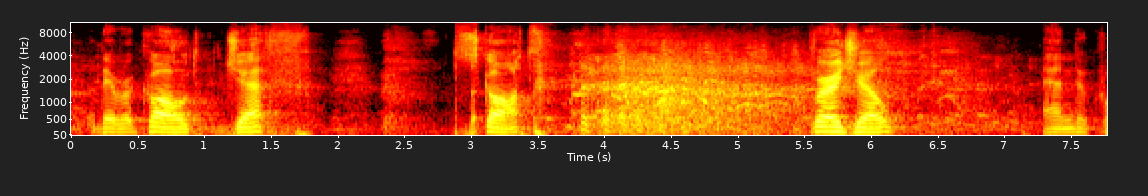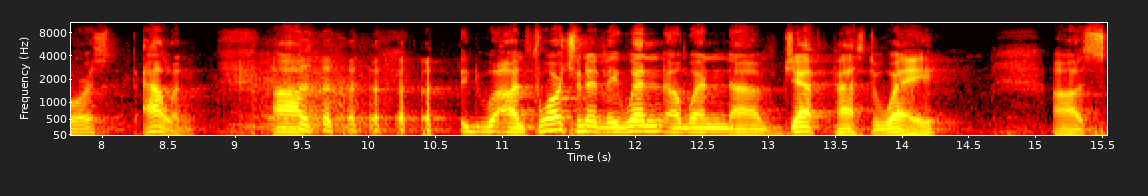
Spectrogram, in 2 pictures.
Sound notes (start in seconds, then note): 3.6 audience laughing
